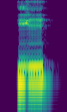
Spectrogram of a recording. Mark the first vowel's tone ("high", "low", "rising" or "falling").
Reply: high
